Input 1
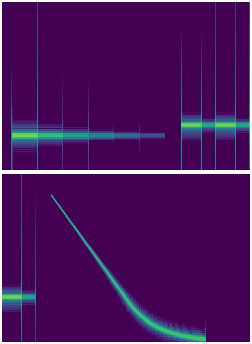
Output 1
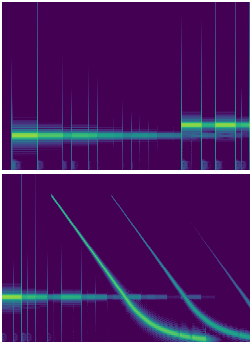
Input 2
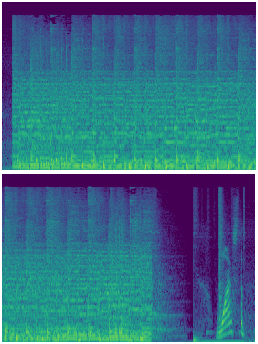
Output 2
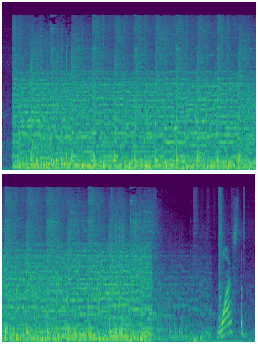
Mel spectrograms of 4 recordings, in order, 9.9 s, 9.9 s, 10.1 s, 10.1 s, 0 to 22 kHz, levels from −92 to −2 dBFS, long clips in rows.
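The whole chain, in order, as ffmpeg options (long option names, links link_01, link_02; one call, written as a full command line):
ffmpeg -i in.wav -filter_complex "[0:a]bandreject=frequency=60:width_type=h:width=6,bandreject=frequency=120:width_type=h:width=6,bandreject=frequency=180:width_type=h:width=6,asplit=2[link_01][link_02];[link_02]adelay=1196,lowpass=frequency=830:poles=1,volume=-14dB,asplit=2[link_03][link_04];[link_04]adelay=1196,lowpass=frequency=830:poles=1,volume=0.24,asplit=2[link_05][link_06];[link_06]adelay=1196,lowpass=frequency=830:poles=1,volume=0.24[link_07];[link_03][link_05][link_07]amix=inputs=3:normalize=0[link_08];[link_01][link_08]amix=inputs=2:normalize=0,volume=3.5dB" out.wav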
